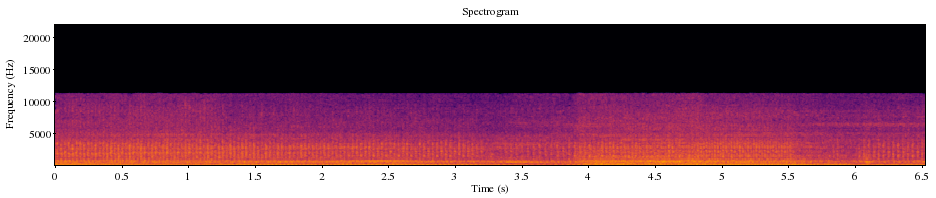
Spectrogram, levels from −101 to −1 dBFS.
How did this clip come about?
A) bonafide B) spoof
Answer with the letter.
A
